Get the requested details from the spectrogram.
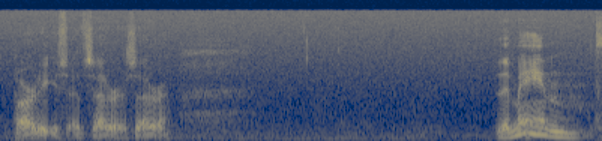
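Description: An elderly man speaks calmly and thoughtfully through a close microphone, with pauses.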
